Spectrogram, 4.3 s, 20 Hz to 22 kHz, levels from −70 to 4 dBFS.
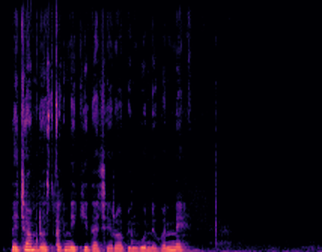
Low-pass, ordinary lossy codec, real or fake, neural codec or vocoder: none; none; fake; vocoder, 44.1 kHz, 128 mel bands every 256 samples, BigVGAN v2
